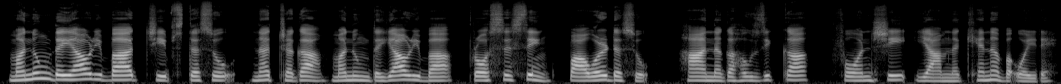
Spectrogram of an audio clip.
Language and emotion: Manipuri, neutral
